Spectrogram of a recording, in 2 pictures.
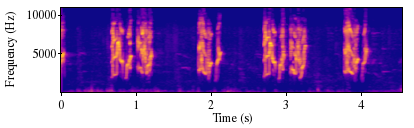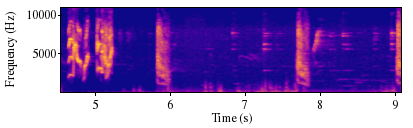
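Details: Long-tailed shrike training recording for caged birds: harsh, scratchy bursts repeated roughly every second, then several sharp descending whistled notes, over steady low background noise.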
